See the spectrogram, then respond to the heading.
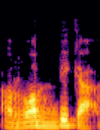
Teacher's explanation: রব্বিকা র মোটা করে পড়বেন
